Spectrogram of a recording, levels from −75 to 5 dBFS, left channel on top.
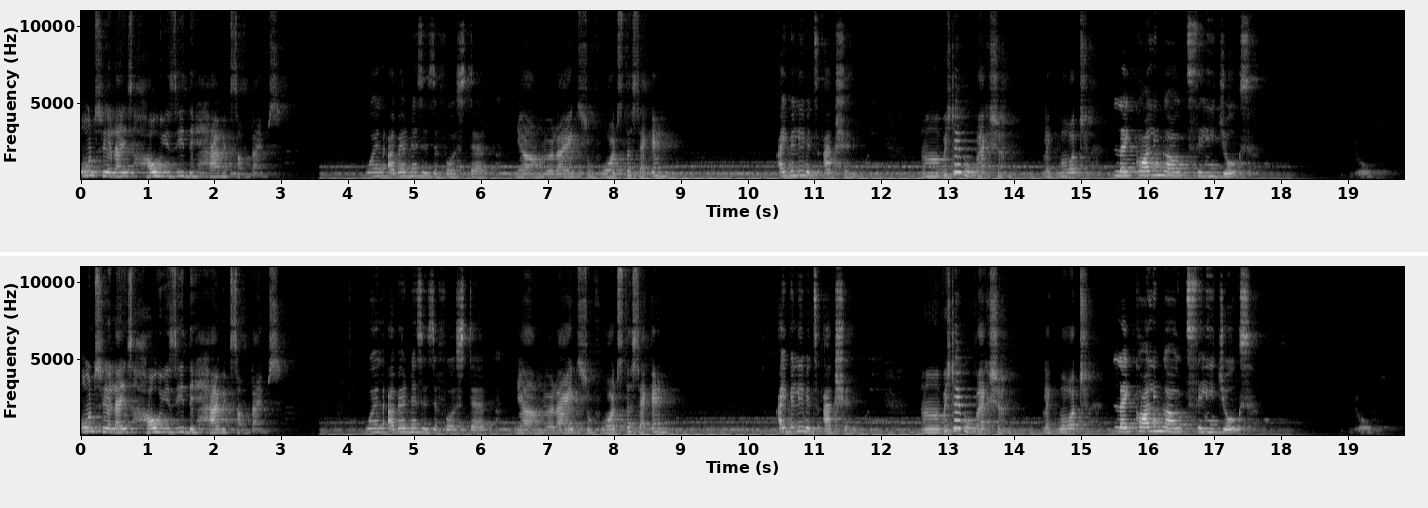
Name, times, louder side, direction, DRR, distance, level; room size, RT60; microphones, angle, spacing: voice 1, 0.0-3.0 6.5-8.9 12.6-14.1 14.4-15.2 16.9-17.1 19.1-19.4, right 1 dB, 35° right, 1.8 m, -28 dB
sound 1, 3.6-18.2, equal, 15° right, 3.5 m, -35 dB
voice 2, 4.3-6.1 10.4-11.7 15.5-17.6, right 3 dB, 85° right, 3.3 m, -25 dB
27.5 x 22.5 x 8.6 m
head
